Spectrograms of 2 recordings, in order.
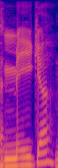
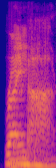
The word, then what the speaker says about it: Meagher: And that last name, what did you say? – Meager. M-E-A-G-H-E-R. Mate. – Raymar. I was like, he's saying it wrong.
